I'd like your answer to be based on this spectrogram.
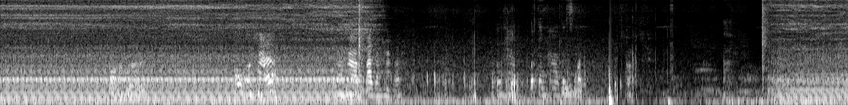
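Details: Baby being treated for sneezing with a compressor nebulizer: steady droning motor hum, briefly stopping, with voices talking over it; compressor nebulizer running.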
